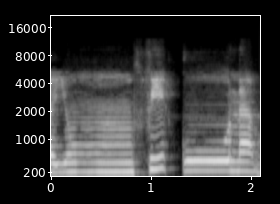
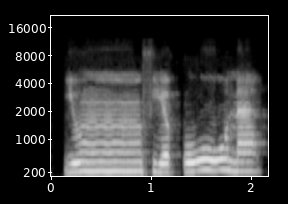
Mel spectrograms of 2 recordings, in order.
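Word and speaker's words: يُنفِقُونَ: Hati-hati dikata yunfiquuna bukan di fanya habati diqofnya yunfiquuna.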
